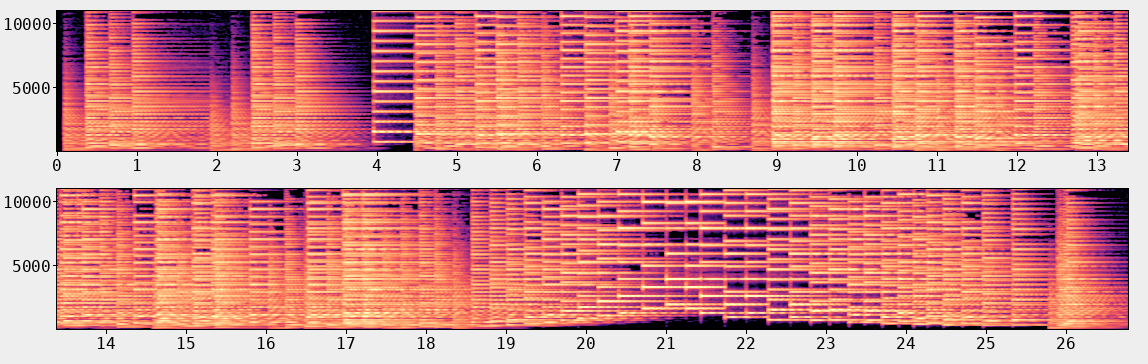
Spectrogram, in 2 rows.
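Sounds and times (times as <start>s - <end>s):
Roland Juno-60 synthesizer harpsichord preset: 0.2s - 26.7s.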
